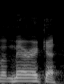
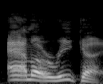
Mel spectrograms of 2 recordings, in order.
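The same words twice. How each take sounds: First: The word is pronounced in the ordinary way. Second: The word is pronounced in an unusual, altered way. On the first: It is the normal present-day pronunciation. "instead of" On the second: It copies a made-up future pronunciation. "the pronunciation of this new world"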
